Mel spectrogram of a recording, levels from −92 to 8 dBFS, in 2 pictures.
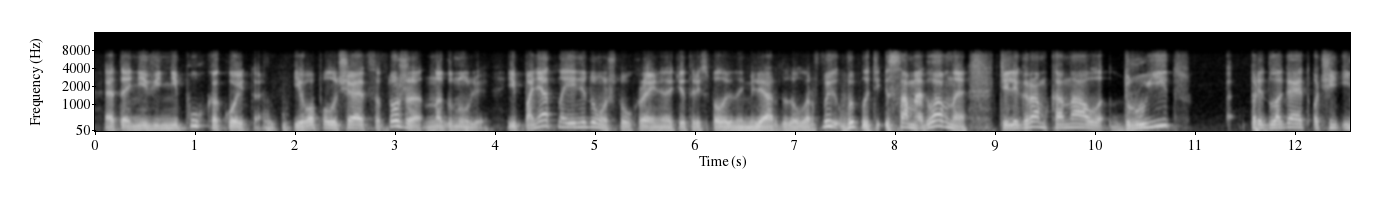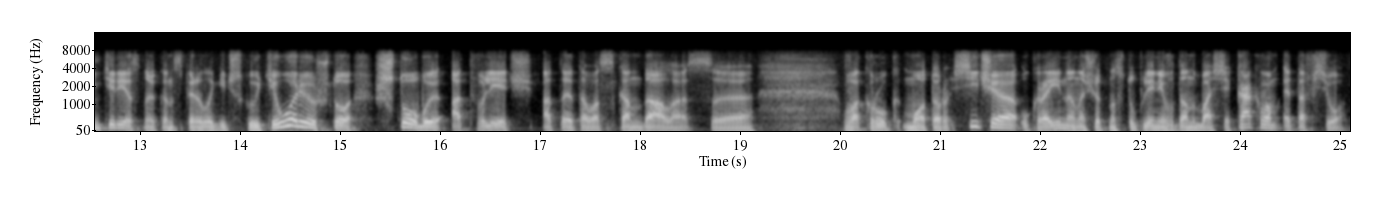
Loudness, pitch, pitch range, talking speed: -17 LUFS, 110 Hz, 90-140 Hz, 115 wpm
